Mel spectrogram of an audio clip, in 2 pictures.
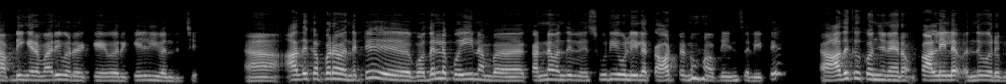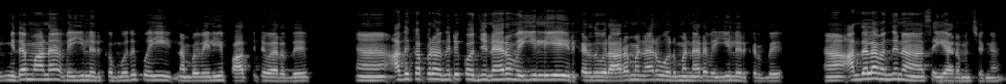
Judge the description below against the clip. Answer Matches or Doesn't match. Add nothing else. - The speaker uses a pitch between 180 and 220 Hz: Matches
